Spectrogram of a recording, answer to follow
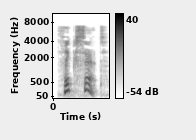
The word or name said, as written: thickset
